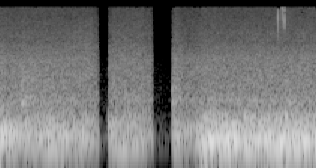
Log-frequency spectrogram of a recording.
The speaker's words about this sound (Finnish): Me äänitetään tätä ukkospäivänä ja tuolla Salamoija Ukkostaa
